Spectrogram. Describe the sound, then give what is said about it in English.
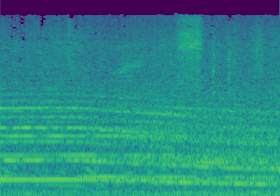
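Air raid sirens in Kyiv, Ukraine: a sustained, loud wailing tone with strong harmonics that holds steady while its pitch drifts slightly lower, with no voices. “Shortly after the president's announcement, air raid sirens rang out.”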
